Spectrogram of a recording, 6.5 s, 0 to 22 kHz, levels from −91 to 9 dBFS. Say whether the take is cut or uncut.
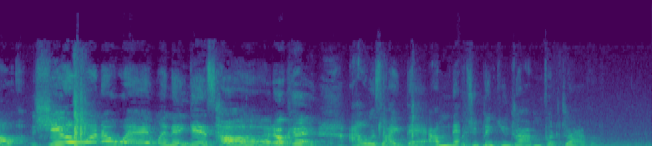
cut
